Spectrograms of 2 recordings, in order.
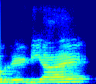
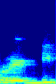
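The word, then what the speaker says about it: radii: रेडियाई है वो रेडियाई Hindi medium वाले बच्चे इसको रेड्डी पढ़ते हैं, रेड्डी। रेडियाई, no offence for the Hindi medium school, it इज the fault of the teachers जो उनको करेक्ट प्रोनाउंसिएशन नहीं सिखाते।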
